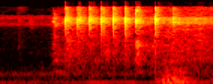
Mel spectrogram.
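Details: Gas water heater after cleaning a sticking membrane: about eight sharp igniter ticks around ten per second, then soft whoosh as burner lights; sparking and catching normally.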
